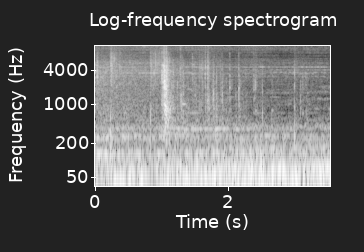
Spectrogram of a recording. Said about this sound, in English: Keep the car running.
